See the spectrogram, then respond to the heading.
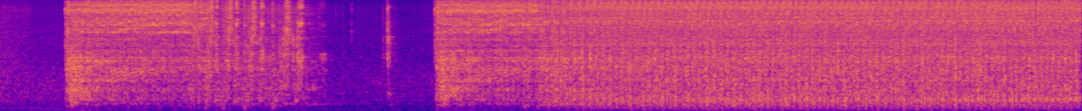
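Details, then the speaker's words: Old MTD Yard Machine snow blower after carburetor work: the small engine fires, sputters and dies after two seconds, then restarts to a loud, steady buzz. The carburetor is still not right, possibly a vacuum leak; it will not run well without choke. "That's weird. Heat. Heat. It is not enjoying life right now. That's for damn. So, um, something's still not right with this carburetor. Could be a vacuum leak."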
